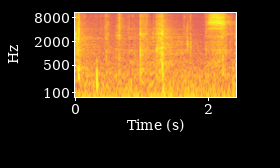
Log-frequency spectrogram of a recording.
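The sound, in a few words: paper being folded and creased for a paper boat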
